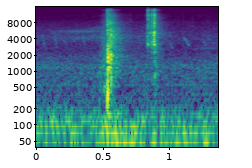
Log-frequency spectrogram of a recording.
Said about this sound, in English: I heard that. He caught the trees.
